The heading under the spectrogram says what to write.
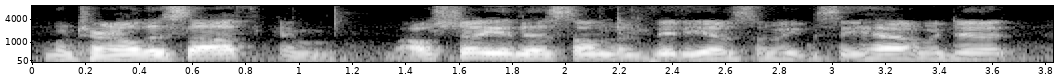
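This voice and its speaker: The host of an RC hobby channel, a man with a middle-pitched voice, gives an easygoing workshop tutorial from his home garage. His voice is hoarse and seems to be going, he chats casually with lots of "uh"s and chuckles filling the pauses, and faint background noise can be heard.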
